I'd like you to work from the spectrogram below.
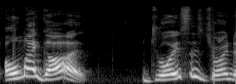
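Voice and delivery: loud, high burst of joy at a viewer arriving; delighted shout. Real, not acted. Streamer greeting a favourite viewer who just joined, delighted shout.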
